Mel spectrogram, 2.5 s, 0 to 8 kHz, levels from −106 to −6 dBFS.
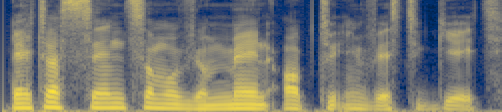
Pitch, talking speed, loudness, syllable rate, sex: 110 Hz, 215 wpm, -17 LUFS, 5.8 syllables/s, male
